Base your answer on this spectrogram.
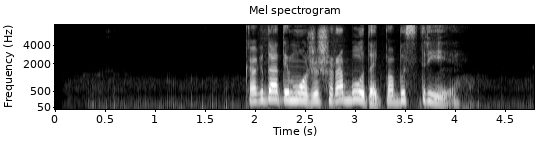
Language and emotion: Russian, angry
